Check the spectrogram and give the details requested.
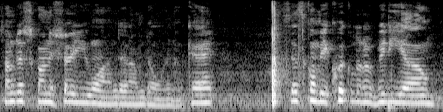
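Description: A woman's voice: on the low side, quick pace, very noisy. A tired woman after a long workday, chatting casually as she walks through a home recipe, filming on a handheld phone in her kitchen. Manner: chatty, repeats "all right?" and "guys". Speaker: home cook vlogger. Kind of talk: casual cooking walkthrough. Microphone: phone held in hand.

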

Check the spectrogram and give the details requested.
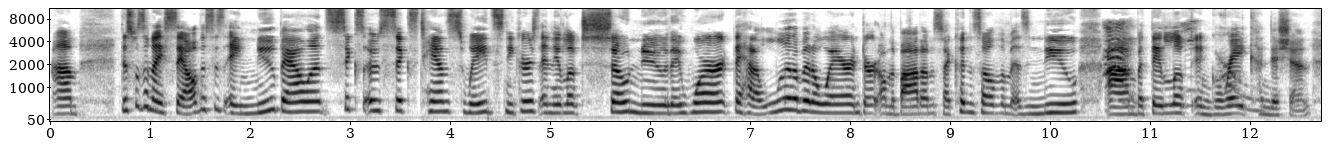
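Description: A woman's voice: high voice, moderate pace, pushed and bright. A woman in her thirties, a little froggy from a cold, chatting casually and cheerfully at home to a close camera, laughing often. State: recovering from a cold, a bit hoarse. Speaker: resale vlogger. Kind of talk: casual chat. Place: small room at home, indoors.

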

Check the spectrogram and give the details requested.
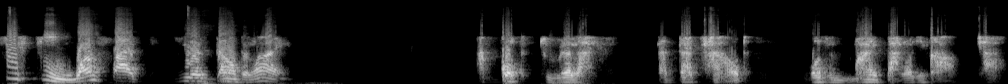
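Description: A man from Ghana, calling in to a radio show by phone and telling his story haltingly, with restarts. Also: lowish voice, sharp tone, breathy edge, low-quality recording. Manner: heavy, halting account with restarts. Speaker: caller.

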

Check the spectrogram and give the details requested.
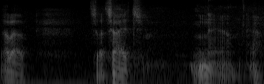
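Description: An actor playing a disillusioned, weary professor in a radio drama, musing and sardonic. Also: male voice, a bass voice, gravelly, bright, forceful tone, a little hiss or hum, full character voice. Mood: resigned. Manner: musing, sardonic, halting and emphatic by turns. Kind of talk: German radio drama acting.

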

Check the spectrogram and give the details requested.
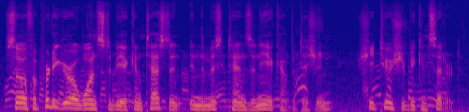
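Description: Animated man over crowd noise. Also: mid-range voice, quick pace. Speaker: street interviewee.

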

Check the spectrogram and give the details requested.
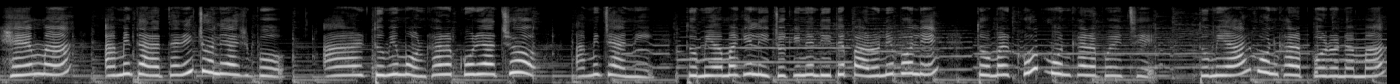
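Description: A woman's voice: very high-pitched, steady tone, normal speed, over loud music. A woman voicing a sweet, eager little fox girl who coaxes and begs in a childlike way in a children's cartoon. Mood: sweet, reassuring. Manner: childlike, begging and coaxing. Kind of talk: Bengali children's cartoon dubbing.

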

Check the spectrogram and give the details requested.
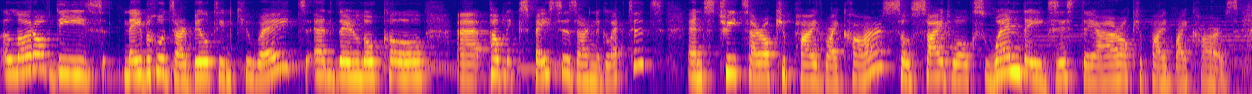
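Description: A woman's voice: fairly high pitch, measured pace, hardly any pauses, fairly bright tone, soft background music. A woman researcher giving explanatory answers in an interview. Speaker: academic researcher being interviewed.

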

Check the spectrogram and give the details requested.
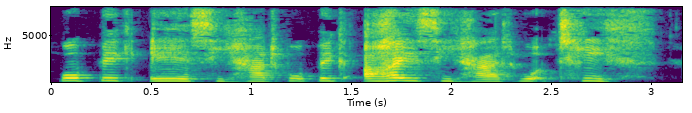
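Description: A young woman reads poetry aloud in a high voice. Her delivery is dramatic, with deliberate and measured phrasing that gives each short line its own space. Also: darkish tone. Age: young adult. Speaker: student reciting poetry. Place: small furnished room at home, indoors.

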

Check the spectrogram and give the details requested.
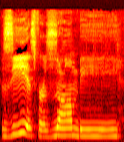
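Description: A woman reading a children's picture book aloud with expressive, dramatic emphasis. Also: medium pitch, drawn-out words. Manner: expressive, putting on playful voices and dramatic emphasis. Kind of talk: animated storybook read-aloud for children.

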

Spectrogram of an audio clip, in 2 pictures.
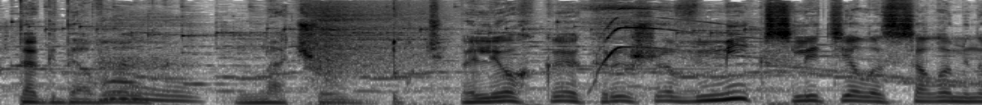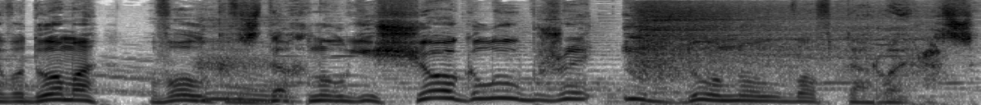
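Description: A storyteller narrating a scripted fairy tale for children in an expressive, dramatic manner. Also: medium pitch. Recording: music behind the voice. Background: music.

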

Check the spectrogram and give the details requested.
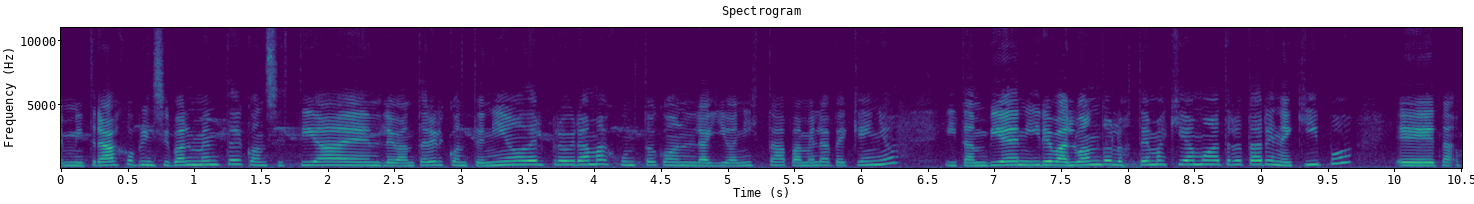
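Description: A woman in her twenties with a Chilean accent, explaining her work on a programme in an interview. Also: sits high. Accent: Chilean Spanish. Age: 20s. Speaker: programme content producer and co-host. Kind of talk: documentary interview testimony. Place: garden outdoors, seated interview.

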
